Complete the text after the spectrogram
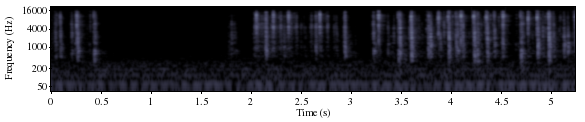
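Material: Plastic.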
